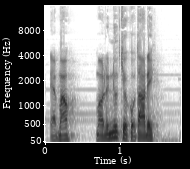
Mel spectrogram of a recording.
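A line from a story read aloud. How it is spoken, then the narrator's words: Urgent shout. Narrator (Vietnamese): Cậu pháp sư mập mạp liền quay qua đồng bạn mà quát lên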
